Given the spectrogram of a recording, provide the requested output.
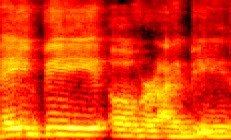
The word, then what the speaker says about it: AVoIP: Uh and that acronym really bothers me because I always see as a VOIPE guy, obviously AVOIPE. Uh but but uh but it's AV over IP.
